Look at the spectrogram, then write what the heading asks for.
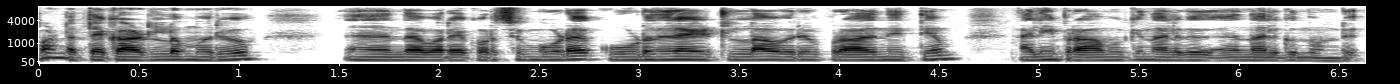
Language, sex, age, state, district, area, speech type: Malayalam, male, 18-30, Kerala, Palakkad, rural, spontaneous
